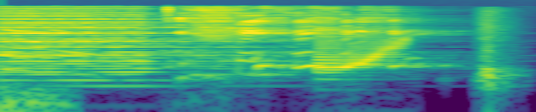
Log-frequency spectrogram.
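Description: Cartoon magic-puff sound effects as items vanish: a puff dies away just after the start, then a rising swoosh and a short pop near the end, over light children's background music.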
